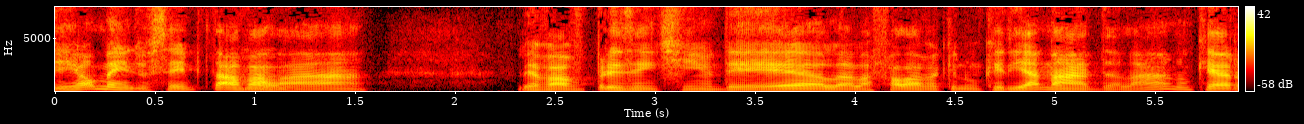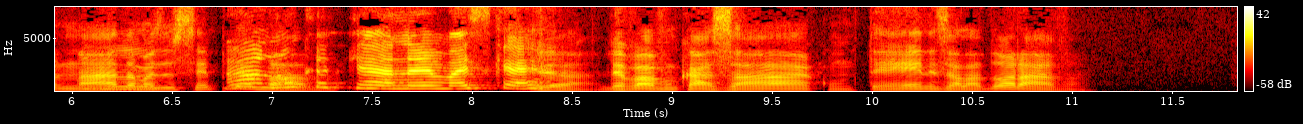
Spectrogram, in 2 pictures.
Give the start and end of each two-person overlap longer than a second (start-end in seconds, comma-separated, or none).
6.0-7.3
